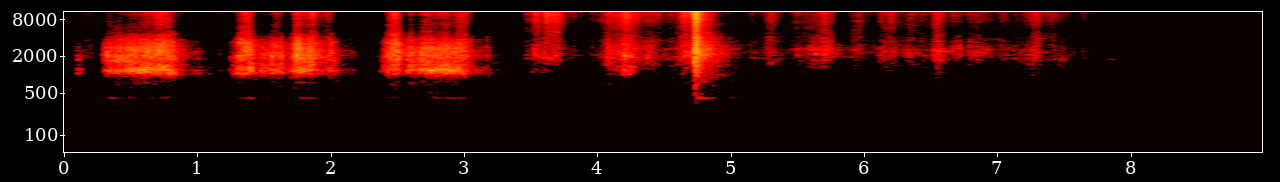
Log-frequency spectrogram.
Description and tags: This is the sound of nails scraping a toilet paper roll.
Effects: noise removal, basic EQ to clean it up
